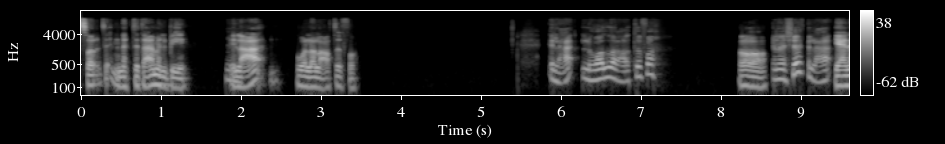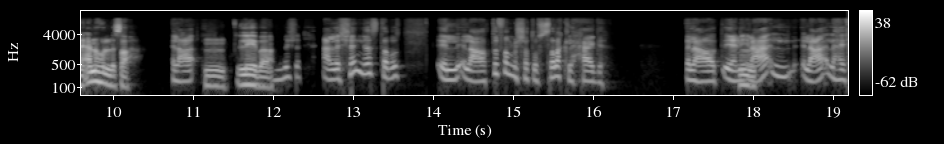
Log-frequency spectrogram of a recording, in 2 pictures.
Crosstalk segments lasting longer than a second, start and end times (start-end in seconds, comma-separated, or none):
none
